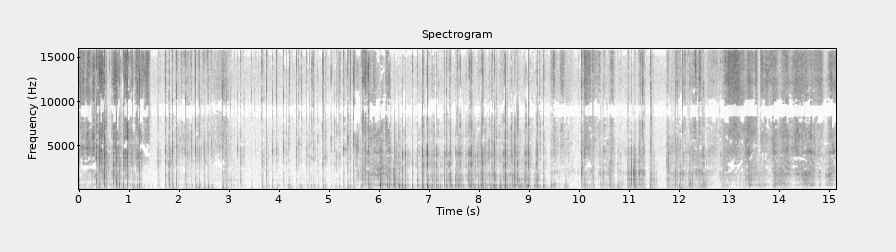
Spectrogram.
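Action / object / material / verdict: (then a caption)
tap / small printed cardboard box / cardboard / none. Fingertips and nails tap and scratch a small, hollow, white printed cardboard AirPods box held in both hands. Quick, dry, close taps and rasping scratches come in a dense stream, with a steady low hum beneath and a louder stretch of scratching in the middle.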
